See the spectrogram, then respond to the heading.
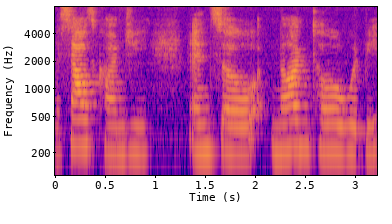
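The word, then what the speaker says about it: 南東: east kanji and a south kanji, and so nanto would be how to pronounce it. You can have it pronouncing. I'm going to click on it. Nanto.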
